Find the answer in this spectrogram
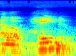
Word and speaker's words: Eloheinu: That's usually when we find the accent moving to the second to last syllable. Okay, Eloheinu, not Eloheinu, because we don't want to say our God, we want to say our God.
